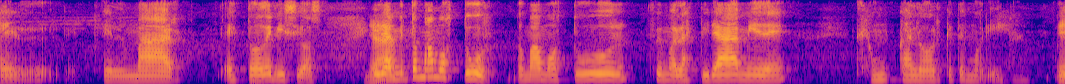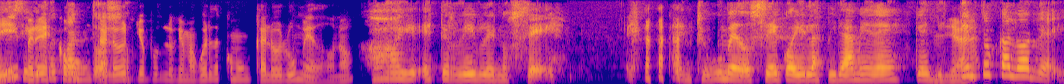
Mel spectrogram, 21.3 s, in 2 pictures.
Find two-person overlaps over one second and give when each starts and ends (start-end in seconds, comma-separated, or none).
10.6-12.0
